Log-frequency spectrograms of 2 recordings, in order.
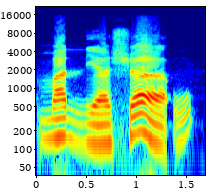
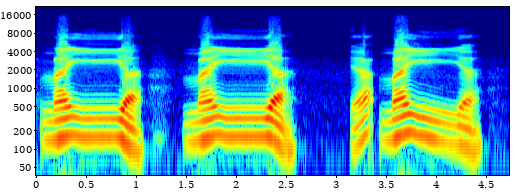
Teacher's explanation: Contoh, misalkan ada nun sukun bertemu dengan huruf ya, maka nunnya dimasukkan kepada huruf ya, tidak lagi dibaca man yasha'u, akan tetapi suara nunnya dihilangkan sebagian, tapi masih menyisakan sedikit huruf nunnya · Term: idgham bi gunnah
